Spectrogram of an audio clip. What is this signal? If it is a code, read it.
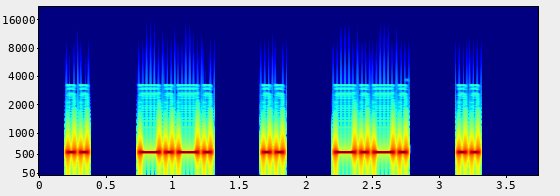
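Morse code, heard as a keyed tone, about 25 wpm, spaced as for 15 wpm, 550 Hz. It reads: ICICI
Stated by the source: Morse code news headlines at 15 WPM.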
